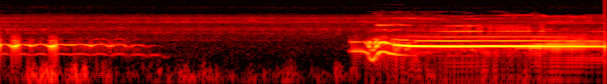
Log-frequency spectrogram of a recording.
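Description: An elderly man's Ao-Naga yodel cry: a warbling call that trails off in the first second and a half, a short pause, then a new call that swoops down and back up and settles into one long, steady, high held note.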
